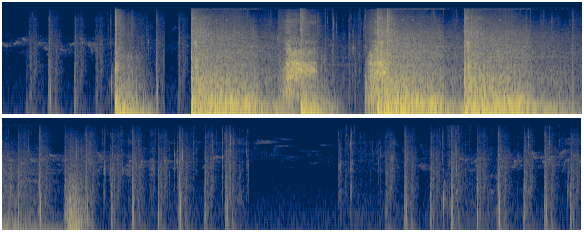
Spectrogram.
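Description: Footsteps patter quickly.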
